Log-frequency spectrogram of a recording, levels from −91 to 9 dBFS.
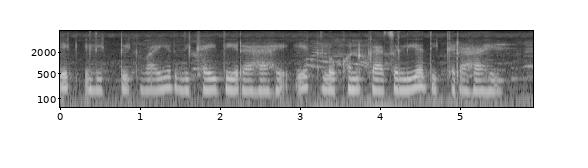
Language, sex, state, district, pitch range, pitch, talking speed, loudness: Hindi, female, Uttarakhand, Tehri Garhwal, 170-185 Hz, 175 Hz, 140 wpm, -21 LUFS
